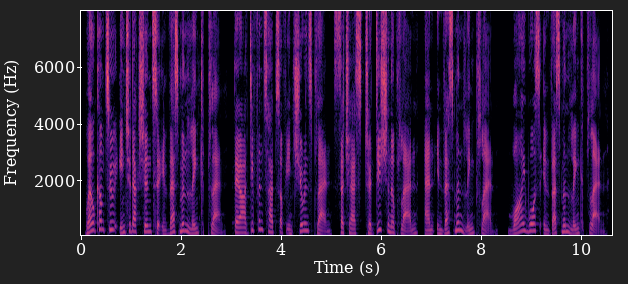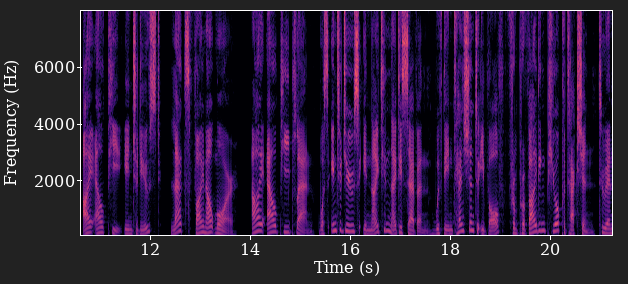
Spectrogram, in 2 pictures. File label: English - Narration (Normal to Fast Speed)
